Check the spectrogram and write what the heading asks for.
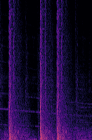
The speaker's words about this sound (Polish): Jeden z nich podbiegł do taksówki, grożąc kierowcy, nakazał ruszać. Przez uchylone drzwi napastnik oddał kilka strzałów.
